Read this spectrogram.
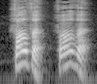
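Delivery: high, loud cry of Father!; excited shout. A narrator's reading. Sick child calling her father, shouting excitedly. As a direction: call out to him with sudden joy. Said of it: "shouted Mary excitedly".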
